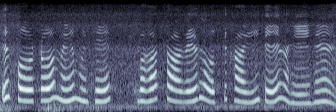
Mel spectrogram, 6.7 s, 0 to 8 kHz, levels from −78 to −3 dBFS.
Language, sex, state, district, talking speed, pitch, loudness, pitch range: Hindi, female, Madhya Pradesh, Umaria, 100 wpm, 305 Hz, -16 LUFS, 285-335 Hz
